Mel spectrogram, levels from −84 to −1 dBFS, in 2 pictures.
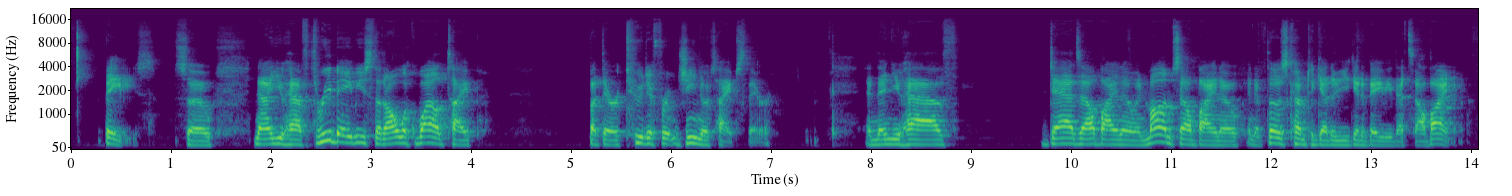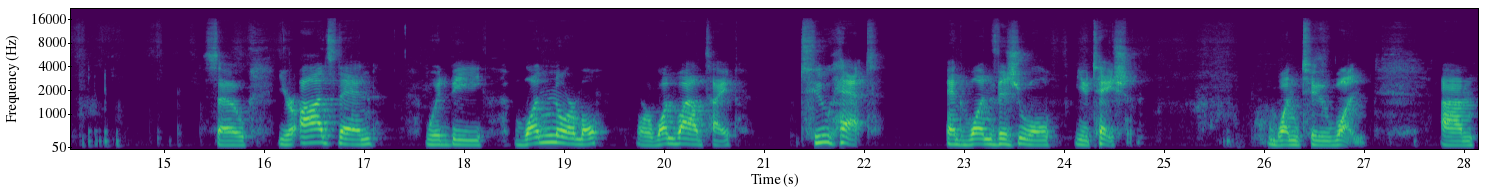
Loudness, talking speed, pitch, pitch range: -22 LUFS, 130 wpm, 145 Hz, 130-175 Hz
